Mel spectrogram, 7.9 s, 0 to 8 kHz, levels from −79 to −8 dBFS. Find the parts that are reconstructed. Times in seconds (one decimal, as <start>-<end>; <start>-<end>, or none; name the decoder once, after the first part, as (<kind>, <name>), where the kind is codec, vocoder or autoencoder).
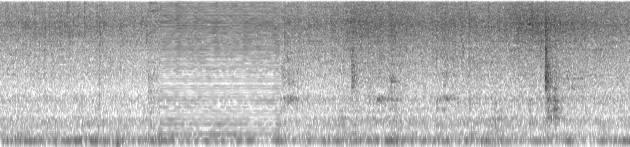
2.0-3.5 (vocoder, HiFi-GAN)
